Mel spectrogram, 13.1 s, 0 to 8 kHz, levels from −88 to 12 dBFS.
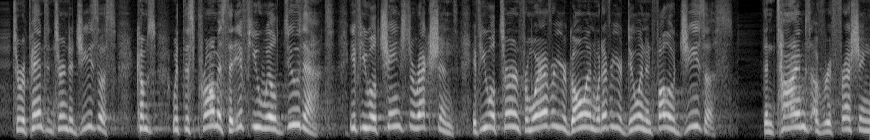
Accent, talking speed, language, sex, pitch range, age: American, 180 wpm, English, male, 175-235 Hz, 40-59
